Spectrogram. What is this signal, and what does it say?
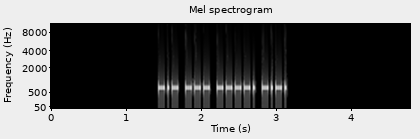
Morse code, heard as a keyed tone, about 40 wpm, 700 Hz. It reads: KO9C
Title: USA Call Signs - 4 Characters - 40wpm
